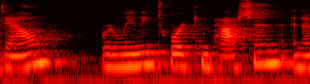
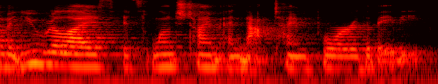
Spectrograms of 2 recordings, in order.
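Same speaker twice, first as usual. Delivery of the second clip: ordinary talk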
